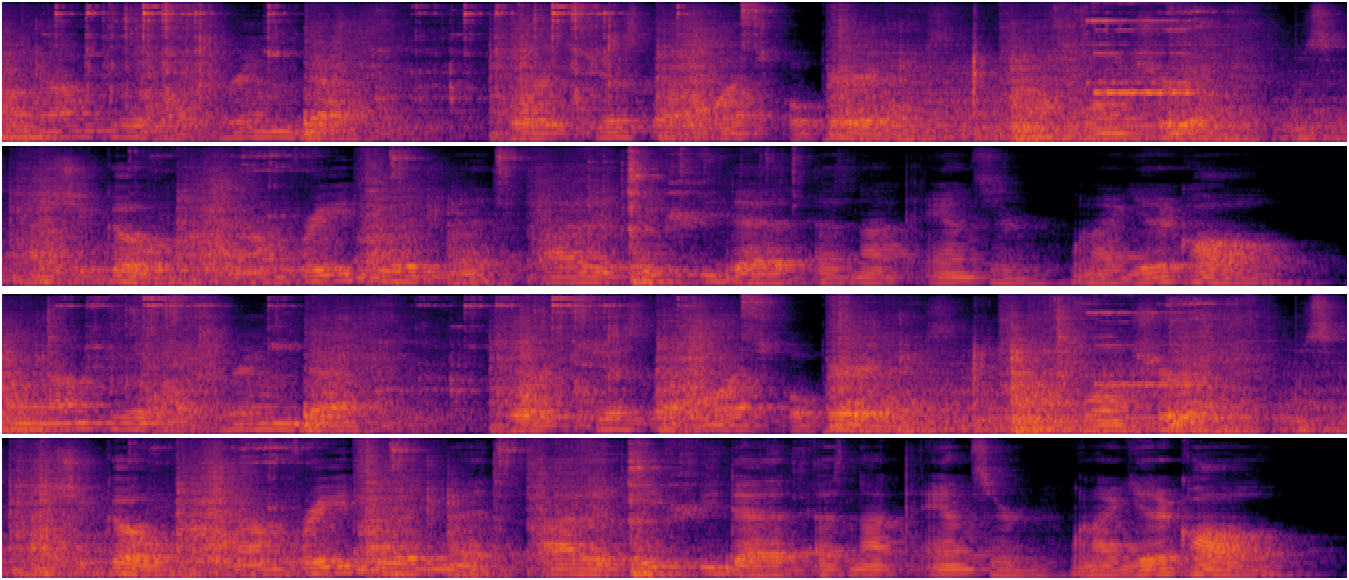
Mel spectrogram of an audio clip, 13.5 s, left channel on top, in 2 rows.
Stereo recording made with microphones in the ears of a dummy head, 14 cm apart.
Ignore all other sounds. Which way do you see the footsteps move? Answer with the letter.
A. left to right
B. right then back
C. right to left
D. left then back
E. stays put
A.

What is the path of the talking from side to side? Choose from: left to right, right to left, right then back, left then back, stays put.
left to right.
